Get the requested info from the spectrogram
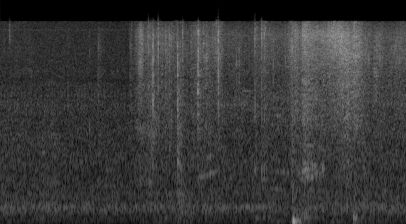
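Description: Faint rustle of a pad of Post-it notes being handled and turned in the hands, with a low thump about three seconds in.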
